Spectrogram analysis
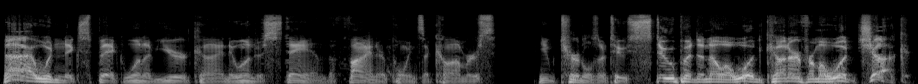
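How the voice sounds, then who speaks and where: A man voicing a burly, boastful bison villain in a video game, with gruff, folksy drawling taunts. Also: sits low, animated, unhurried, fairly bright tone, no echo, clean studio sound, full character voice. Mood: menacing, scornful. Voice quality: gruff, gravelly. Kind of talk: video game character voice acting.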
